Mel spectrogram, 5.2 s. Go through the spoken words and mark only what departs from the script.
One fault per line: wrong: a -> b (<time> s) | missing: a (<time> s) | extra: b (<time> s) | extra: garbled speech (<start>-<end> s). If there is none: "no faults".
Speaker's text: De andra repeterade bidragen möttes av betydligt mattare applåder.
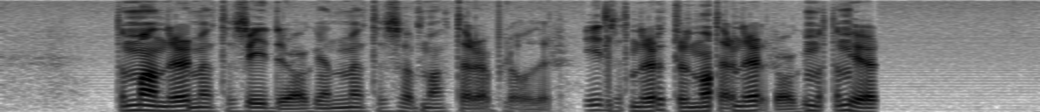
wrong: repeterade -> möttes (1.0 s)
missing: betydligt (2.1 s)
extra: garbled speech (2.9-4.4 s)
